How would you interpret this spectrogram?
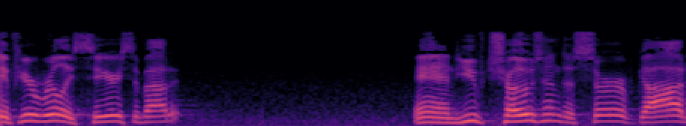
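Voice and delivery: ordinary talk, nothing marked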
